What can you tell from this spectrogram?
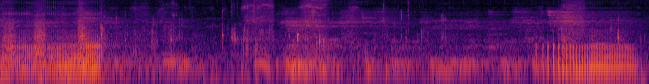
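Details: Pug showing affection to his little brother: nasal grunting and snorting at the start and again near the end, with soft growly rumbles and faint voices between.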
